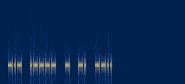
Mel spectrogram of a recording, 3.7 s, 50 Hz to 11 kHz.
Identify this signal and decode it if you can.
Morse code, heard as a keyed tone, about 40 wpm, spaced as for 29 wpm, 700 Hz. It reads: K1TNZ
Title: USA Call Signs - 2x Character Spacing - 40wpm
